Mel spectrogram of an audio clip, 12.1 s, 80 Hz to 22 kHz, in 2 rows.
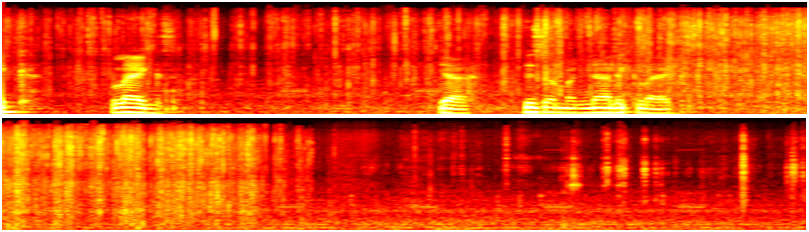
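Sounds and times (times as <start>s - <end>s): packaging crinkling and rustling: 0.0s - 9.6s.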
